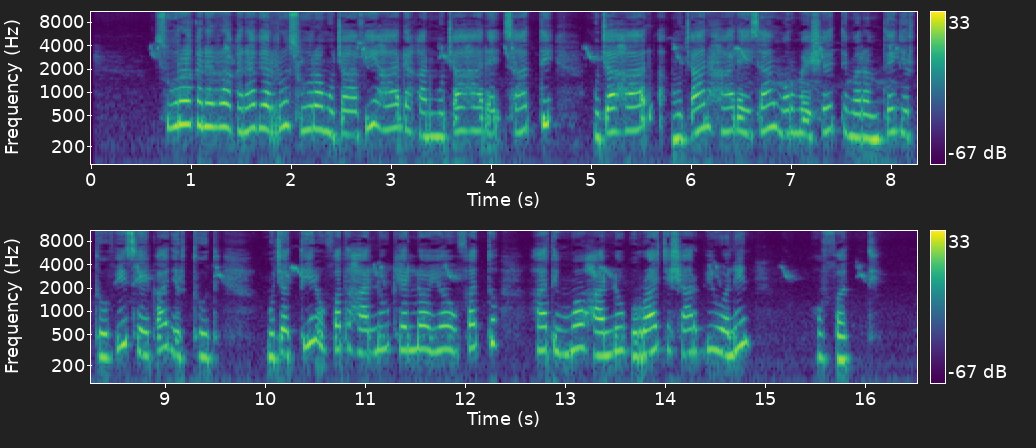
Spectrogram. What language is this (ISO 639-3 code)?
orm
